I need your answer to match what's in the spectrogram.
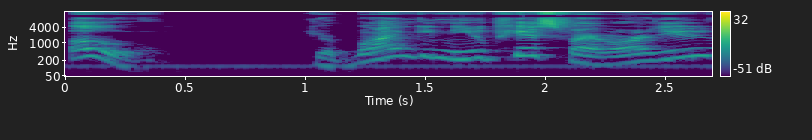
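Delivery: astonished, surprised reaction. Giving a spoken example of a reply that sounds surprised. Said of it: "It's like a surprise".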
